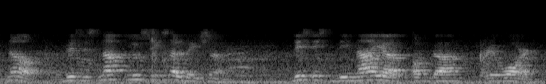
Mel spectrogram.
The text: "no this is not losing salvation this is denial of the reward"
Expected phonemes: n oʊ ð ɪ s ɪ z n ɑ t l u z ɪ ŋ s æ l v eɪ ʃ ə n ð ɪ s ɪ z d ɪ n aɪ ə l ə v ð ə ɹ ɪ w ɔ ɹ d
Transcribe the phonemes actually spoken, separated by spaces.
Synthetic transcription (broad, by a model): n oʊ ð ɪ s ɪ s n ɑ t l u s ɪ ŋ s æ l v eɪ ʃ ə n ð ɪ s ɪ s d ɪ n aɪ ə l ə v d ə ɹ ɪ w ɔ ɹ d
